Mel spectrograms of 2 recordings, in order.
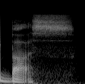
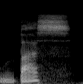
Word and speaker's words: basse: À taille basse, okay, so basse, final E not pronounced, but then you pronounce the double S, so S, basse.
